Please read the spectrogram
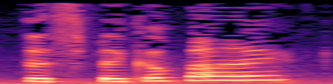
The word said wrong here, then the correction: despicable: How do you pronounce it, despicable? Or despicabye? – It's despicable. – It's despicable, oh.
